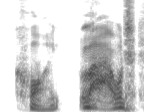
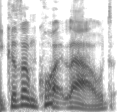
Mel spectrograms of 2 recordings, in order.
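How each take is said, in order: First: Slow, drawn-out "loud"; accentuated LOUD. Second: Said in the usual way. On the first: Shown as a demonstration. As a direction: stretch out "loud" to make the point. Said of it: "accentuate the point there". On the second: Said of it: "I was trying to".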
